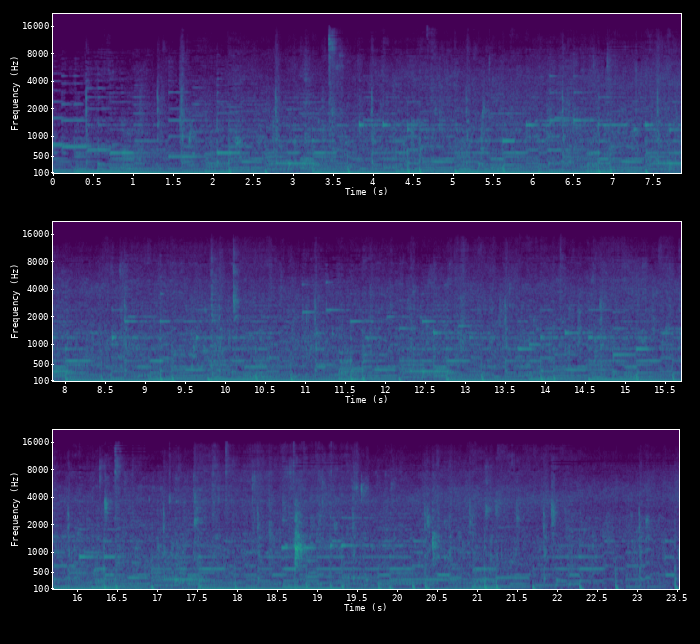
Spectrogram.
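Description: Puris fry in hot oil over a low to medium flame, giving a continuous soft sizzle and crackle. The sound holds steady and fairly quiet for the whole stretch, with a low tonal hum underneath.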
